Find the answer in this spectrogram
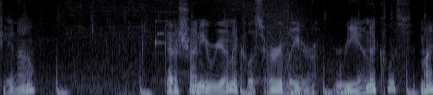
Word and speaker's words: Reuniclus: know got a shiny Reuniclus earlier Reuniclus am I saying that right Reuniclus Reuniclus like reunite nice I'm sorry I'm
